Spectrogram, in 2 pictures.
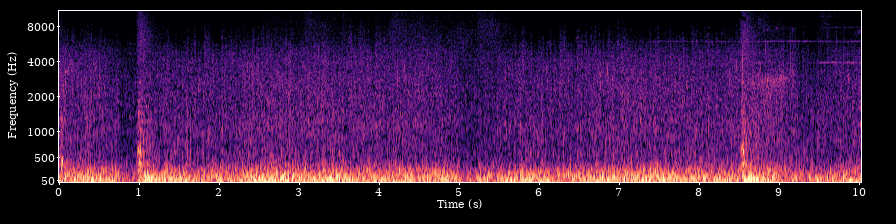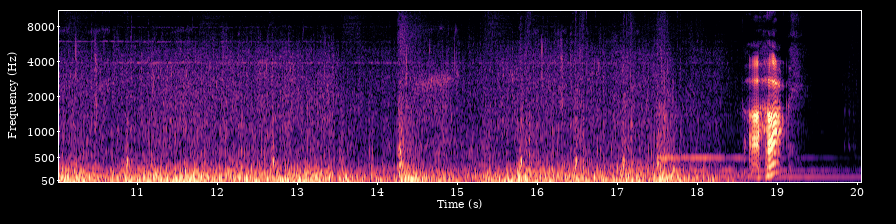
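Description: Game sound effects chime and thud.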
